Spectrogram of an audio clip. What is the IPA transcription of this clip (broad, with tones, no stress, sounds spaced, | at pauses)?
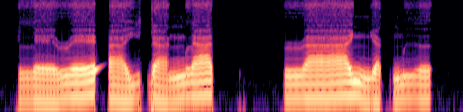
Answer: l ɛ˨˩ ɹ ɛ˧˥ ʔ a˨˩˦ j ɗ a˨˩˦ ŋ l a˦˥ t̚ | ɹ aː˧˥ ɲ a˨˩ k̚ m ɨ˧ ə̯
